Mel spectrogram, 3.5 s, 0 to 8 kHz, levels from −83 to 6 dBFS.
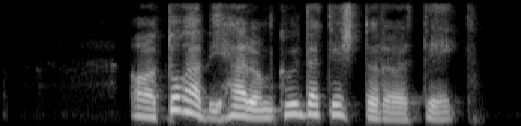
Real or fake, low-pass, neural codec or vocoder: fake; 7.2 kHz; codec, 16 kHz, 1.1 kbps, Voila-Tokenizer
